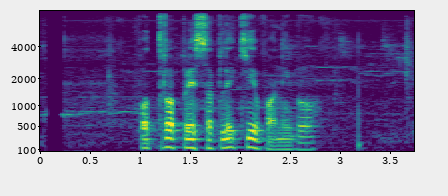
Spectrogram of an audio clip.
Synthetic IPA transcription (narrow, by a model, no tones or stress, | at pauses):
pʌt̪rʌpresʌklekebʱʌ̰nḭɡo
